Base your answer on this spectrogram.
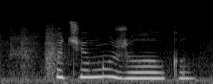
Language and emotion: Russian, sad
